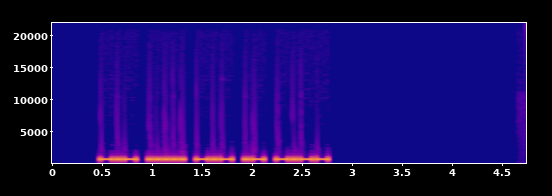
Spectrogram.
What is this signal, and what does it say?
Morse code, heard as a keyed tone, about 29 wpm, 700 Hz. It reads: K5KAY
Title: USA Call Signs - 5 Characters - 30wpm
